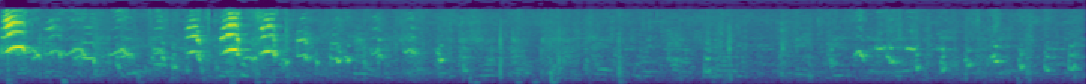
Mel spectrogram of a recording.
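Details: Two-week-old Strongbow puppies, a litter calling together: a burst of loud high squeals and whines at the start, then quieter scattered whimpers and soft shuffling, with a few faint squeaks near the end.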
